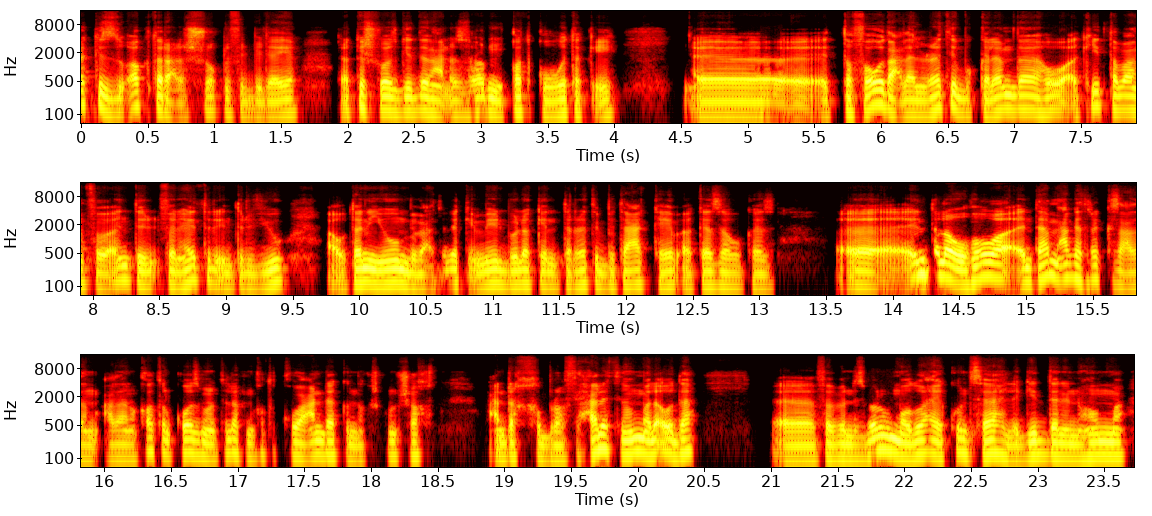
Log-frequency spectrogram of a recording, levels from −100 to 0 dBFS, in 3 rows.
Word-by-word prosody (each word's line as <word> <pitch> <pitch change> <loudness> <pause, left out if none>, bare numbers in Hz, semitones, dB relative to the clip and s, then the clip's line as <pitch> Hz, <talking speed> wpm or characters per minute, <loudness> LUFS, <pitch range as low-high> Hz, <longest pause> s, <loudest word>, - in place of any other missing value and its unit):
ركز - - -1
أكتر - - +1
على - - -2
الشغل - - -4
في - - -10
البداية، 100 +3 -2 0.3
ركز - - -2
كويس 120 -2 +3
جدًا 115 0 0
على 100 - -1
إظهار 105 +4 -1
نقاط 110 +3 -1
قوتك 95 +3 -3
إيه. - - -4 0.6
آآ 90 - +1
التفاوض 165 - +3
على 100 - +2
الراتب 110 +4 0
والكلام 115 +5 0
ده 125 -1 +2
هو 110 - +2
أكيد 150 +1 -3
طبعًا 125 -1 +1
في 110 -4 -6
نهاية - - +2
ال 110 -6 -2
في - - -1
نهاية 120 +7 -1
الinterview 95 0 -3 0.4
أو - - 0
تاني 115 0 +4
يوم 115 0 +3
بيبعتوا 95 +4 -5
لك 115 - -4
email - - -3
بيقولوا 105 +2 0
لك 105 - -10
أنت 95 -1 -4
الراتب 100 -1 -4
بتاعك 105 +2 -3
هيبقى 100 +2 -2
كذا 100 -1 -2
وكذا. 90 -1 -7 0.5
آآ، 100 -2 +3
أنت 175 +1 +3
لو 115 -8 +9
هو 155 +5 +6
أنت 120 +4 +2
أهم 155 +2 +3
حاجة 145 -1 +1
تركّز 130 -4 -7
على 95 0 -2
ن - - -10
على 95 0 -3
نقاط 130 +8 -5
القوة 125 +2 +1
زي 115 - -4
ما 100 - 0
قُلت 95 +6 -5
لك 125 -5 -4
نقاط 110 +3 -12
القوة 110 - -1
عندك 115 -3 0
إنك 90 -1 -7
تكون 110 - -9
شخص 110 0 -8 0.4
عندك - - -1
خبرة. 90 -1 -5
في 90 - -13
حالة 160 0 +4
إن 120 - +3
هُم 135 0 +4
لقوا - - +5
ده، 135 +1 0 0.6
آآ 90 0 +1
فبالنسبة 95 +4 0
لهم 150 - +3
الموضوع 120 +1 +3
هيكون 125 +4 -2
سهل 115 -6 0
جدًا 110 -2 +1
إن 100 -1 -1
هُم، 110 +2 +1
110 Hz, 210 wpm, -25 LUFS, 95-125 Hz, 0.6 s, لو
